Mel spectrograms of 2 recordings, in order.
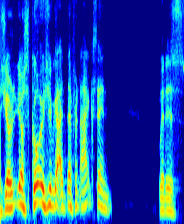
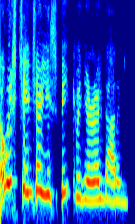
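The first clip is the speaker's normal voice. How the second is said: much higher, louder imitated relative; complaining family member; 12 semitones higher, 5 dB louder than usual. Family member calling out the accent change, high mimicry. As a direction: mimic an accusing relative, pitched up. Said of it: "would always say".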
